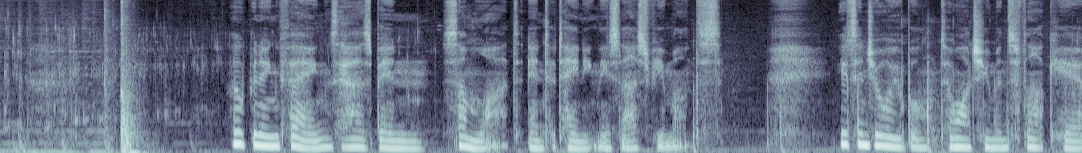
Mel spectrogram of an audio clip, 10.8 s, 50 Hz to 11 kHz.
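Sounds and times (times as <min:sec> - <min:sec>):
drink poured from a glass decanter into a glass: 0:00.0 - 0:02.3
low hum: 0:01.2 - 0:10.8
speech: 0:02.3 - 0:10.8.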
